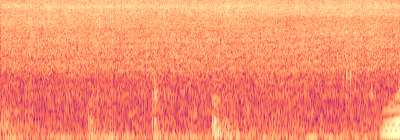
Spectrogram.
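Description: Food sizzling steadily in a hot pan, with a couple of faint clicks near the middle.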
